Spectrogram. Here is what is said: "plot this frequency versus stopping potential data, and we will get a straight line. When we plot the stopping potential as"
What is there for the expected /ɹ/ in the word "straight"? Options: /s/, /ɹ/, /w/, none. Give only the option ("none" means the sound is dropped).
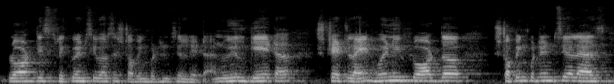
/ɹ/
